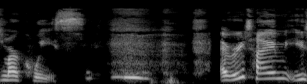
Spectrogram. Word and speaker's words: Marquise: It's like you pronounce my name with like a KW sound. Yeah. Like, it just doesn't have a U. So most people, when they see it, they think it's just Keese because that's the way it actually is spelled. Mm-hmm. But thank you, Tyra Cleveland. It is Marquise.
